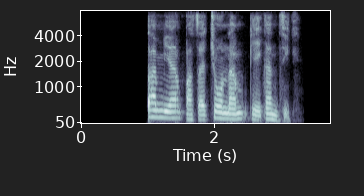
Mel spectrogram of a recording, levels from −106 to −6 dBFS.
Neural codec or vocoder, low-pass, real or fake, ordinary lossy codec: codec, 16 kHz in and 24 kHz out, 2.2 kbps, FireRedTTS-2 codec; 7.2 kHz; fake; Opus, 24 kbps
